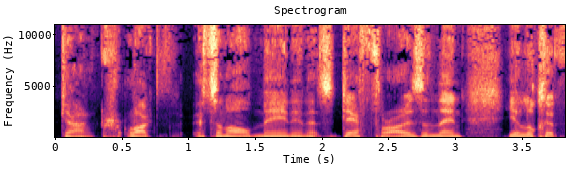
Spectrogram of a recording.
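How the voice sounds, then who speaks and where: In a radio studio, a Queensland-born radio host and pastor with an Australian accent chats casually in a blokey manner. His voice is lowish and mellow at a normal pace, captured with clean studio quality and no room sound.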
